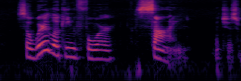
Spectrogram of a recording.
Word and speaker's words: sin: it's asking us to find sin or sign is how you pronounce it but it is written sin because that's the way it is in the calculator sign C so the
